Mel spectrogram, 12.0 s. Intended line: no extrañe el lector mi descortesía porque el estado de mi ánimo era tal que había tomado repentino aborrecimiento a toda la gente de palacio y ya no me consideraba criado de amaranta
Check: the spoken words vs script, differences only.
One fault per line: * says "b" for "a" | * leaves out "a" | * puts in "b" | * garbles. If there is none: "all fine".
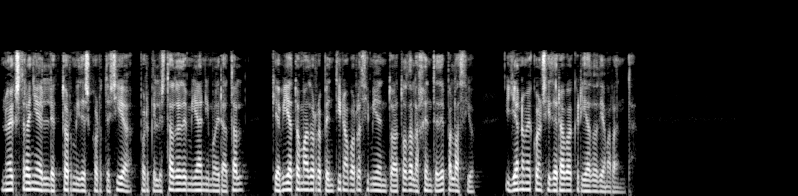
all fine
